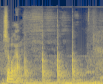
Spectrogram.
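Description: A stylus tapping and rubbing on the glass of an interactive touchscreen board while writing: a run of sharp taps, about three a second, with faint scraping between them.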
